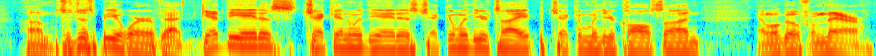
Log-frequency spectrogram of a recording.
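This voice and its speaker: This man speaks at a fairly quick pace in a dark, mellow tone, with medium pitch, ordinary pitch variation, very even loudness and a dry, close sound with no echo. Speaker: air traffic controller. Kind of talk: presentation to pilots. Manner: fast.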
